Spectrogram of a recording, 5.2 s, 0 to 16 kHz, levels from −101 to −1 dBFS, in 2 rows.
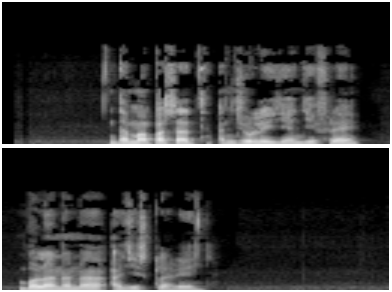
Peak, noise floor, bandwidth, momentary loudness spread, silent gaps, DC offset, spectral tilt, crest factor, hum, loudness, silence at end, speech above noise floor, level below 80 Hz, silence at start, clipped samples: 0 dBFS; -66 dBFS; 11.5 kHz; 12 LU; none; under 0.1%; -5.5 dB/octave; 22 dB; none; -21 LUFS; 1.25 s; 46 dB; -66 dBFS; 0.7 s; under 0.1%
